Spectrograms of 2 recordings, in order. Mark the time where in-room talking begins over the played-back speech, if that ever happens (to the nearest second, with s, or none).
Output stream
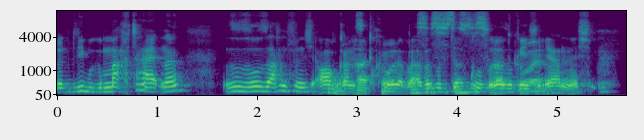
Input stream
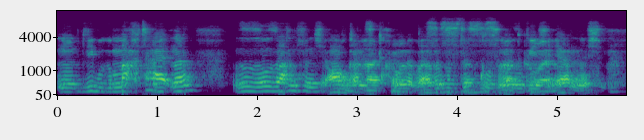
none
